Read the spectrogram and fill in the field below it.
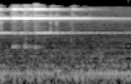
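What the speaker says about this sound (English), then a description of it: "So I like to ring a bell in all the corners of the rooms to be cleansed" A small hand bell once owned by a mother, rung for cleansing a room's corners, gives a single bright ring that sustains as a clear sustained tone and slowly fades.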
